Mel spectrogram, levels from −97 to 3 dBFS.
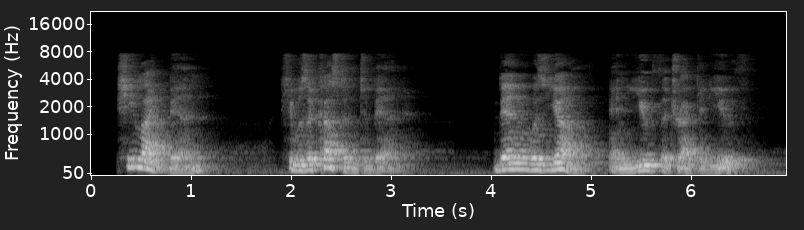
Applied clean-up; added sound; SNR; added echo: none; none; none; reverberation time 0.8 s.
